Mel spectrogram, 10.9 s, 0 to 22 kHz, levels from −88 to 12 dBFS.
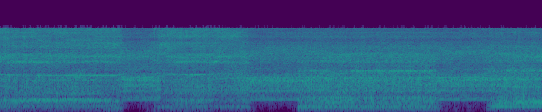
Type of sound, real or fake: fake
